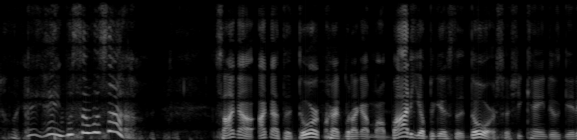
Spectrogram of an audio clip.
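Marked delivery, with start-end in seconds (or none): 0.3-1.4 much higher, panicky fake-casual greeting; high-pitched nervous hello; nervous squeaky hey. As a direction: squeak it out like you're caught.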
